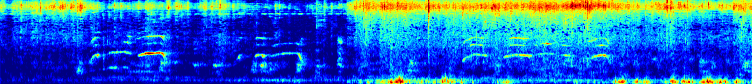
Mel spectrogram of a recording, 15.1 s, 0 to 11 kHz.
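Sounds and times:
wind buffeting microphone: 7.2s - 10.4s, 11.5s - 15.0s.

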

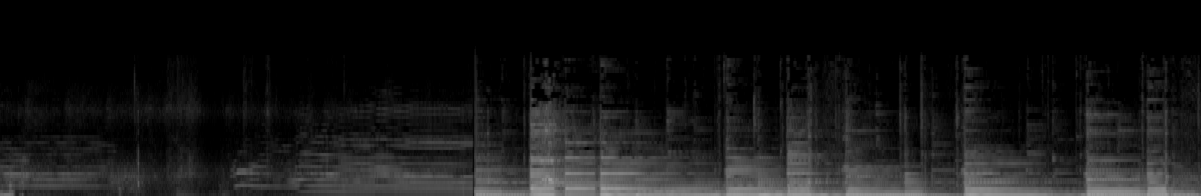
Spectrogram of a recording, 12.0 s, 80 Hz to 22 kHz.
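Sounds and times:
kitten meowing: 0.0s - 1.5s, 2.2s - 4.9s
acoustic guitar music: 4.8s - 12.0s.

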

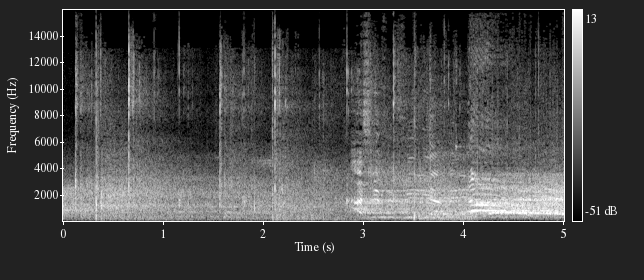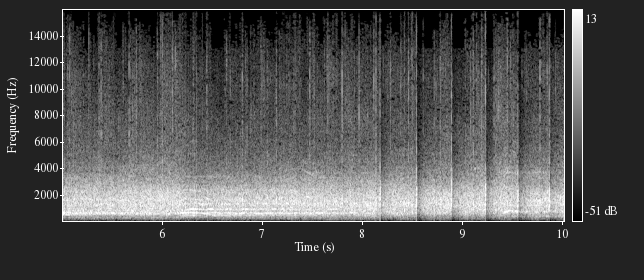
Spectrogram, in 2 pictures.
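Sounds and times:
people shouting and cheering: 3.0s - 10.0s.

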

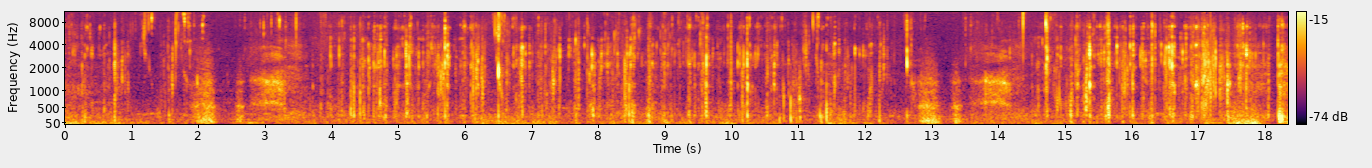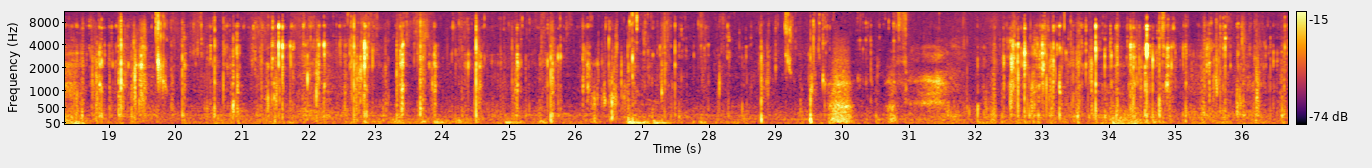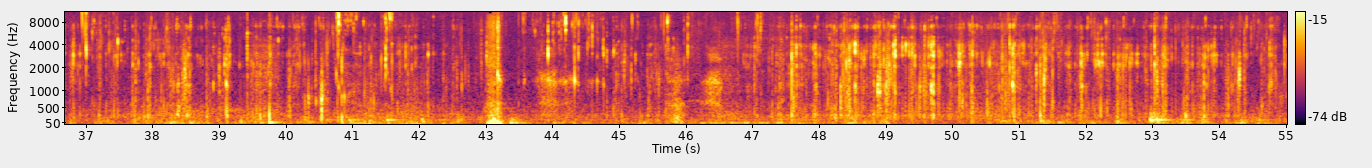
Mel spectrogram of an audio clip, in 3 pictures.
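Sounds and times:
chewing with soft crunches: 0.0s - 55.0s.

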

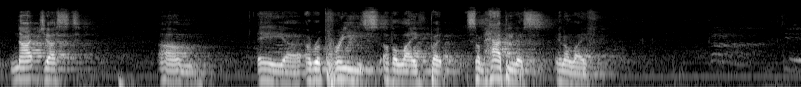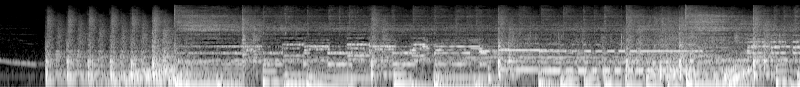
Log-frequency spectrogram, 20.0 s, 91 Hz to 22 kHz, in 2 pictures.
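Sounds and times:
drum-kit hits: 10.6s - 20.0s
swing band playing: 10.6s - 20.0s.

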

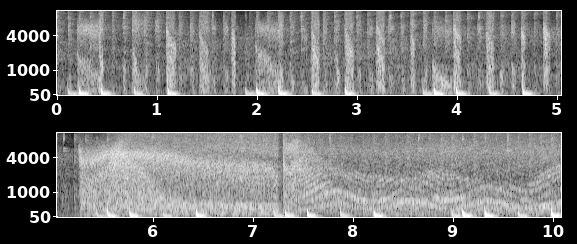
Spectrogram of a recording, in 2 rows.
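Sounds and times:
pulsing synthesizer beat: 0.0s - 10.0s.

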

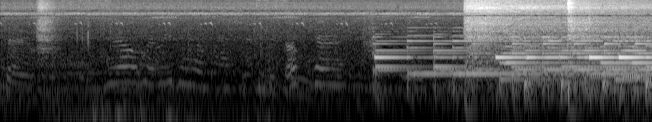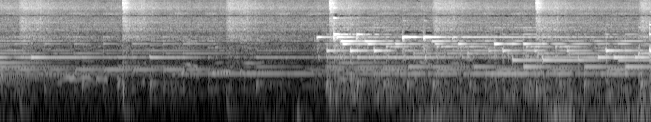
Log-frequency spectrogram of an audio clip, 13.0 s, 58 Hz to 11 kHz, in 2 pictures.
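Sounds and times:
soft hiss: 0.0s - 13.0s
electronic keyboard playing chords: 3.8s - 13.0s.

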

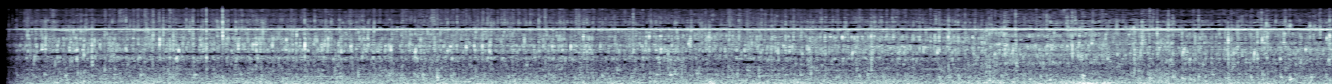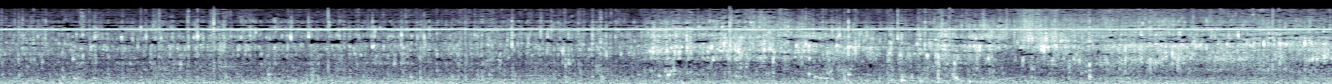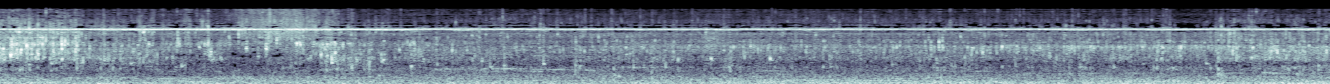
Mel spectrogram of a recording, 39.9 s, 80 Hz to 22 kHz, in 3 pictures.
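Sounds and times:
water pouring into a pond: 0.1s - 39.9s.

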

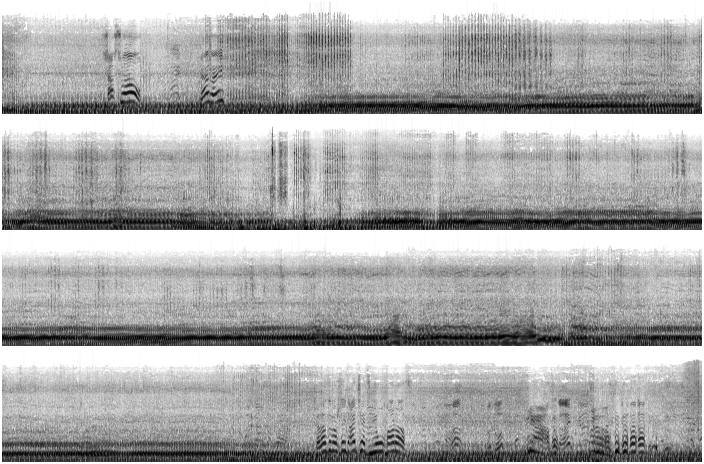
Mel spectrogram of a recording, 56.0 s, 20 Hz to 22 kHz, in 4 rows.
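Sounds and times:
quad engine revving: 0.0s - 56.0s.

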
